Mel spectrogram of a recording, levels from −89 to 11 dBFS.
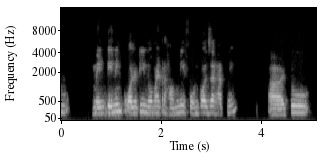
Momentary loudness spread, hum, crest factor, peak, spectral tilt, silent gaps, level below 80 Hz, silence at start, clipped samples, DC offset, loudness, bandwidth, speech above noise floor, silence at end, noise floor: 14 LU; none; 18 dB; -6 dBFS; -8 dB/octave; none; -70 dBFS; 0 s; under 0.1%; under 0.1%; -22 LUFS; 7 kHz; 51 dB; 0.15 s; -73 dBFS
